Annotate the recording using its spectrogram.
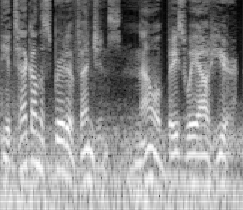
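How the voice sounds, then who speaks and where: A man's voice: fairly low pitch, very animated, brisk, noisy background. An actor playing a wisecracking, easygoing male pilot and fighter in a game cutscene, with a wry, casual way of talking. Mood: wry, alert. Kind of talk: scripted game cutscene acting.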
